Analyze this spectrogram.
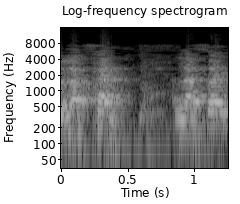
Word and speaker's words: लहसुन: Allium cepa that is onion प्याज, और allium sativum that is garlic लहसुन। हम लोग बोलते हैं उसको लहसन नहीं, लहसुन उसका सही नाम होता है।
